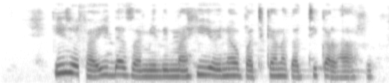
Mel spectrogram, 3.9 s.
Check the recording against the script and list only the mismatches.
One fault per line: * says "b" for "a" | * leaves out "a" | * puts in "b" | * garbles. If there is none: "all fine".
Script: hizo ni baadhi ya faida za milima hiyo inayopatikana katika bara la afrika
* leaves out "ni baadhi ya"
* leaves out "bara"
